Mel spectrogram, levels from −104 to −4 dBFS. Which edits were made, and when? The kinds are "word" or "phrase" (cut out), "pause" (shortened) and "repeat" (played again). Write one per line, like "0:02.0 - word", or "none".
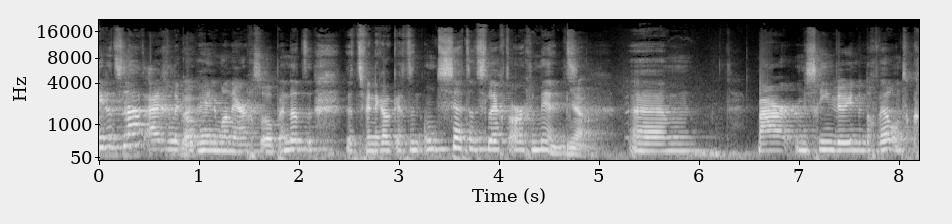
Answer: none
